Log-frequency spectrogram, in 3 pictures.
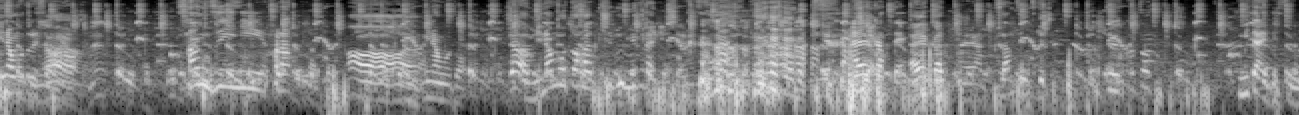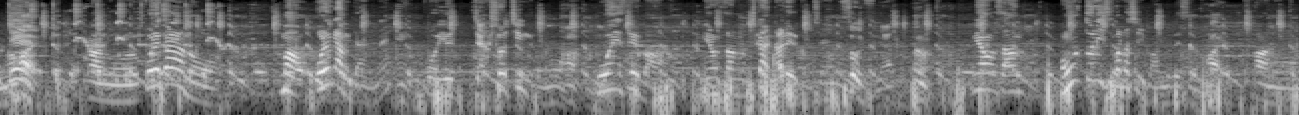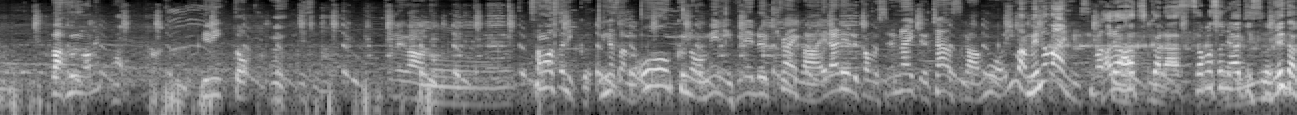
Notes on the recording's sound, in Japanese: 完全屋外収録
